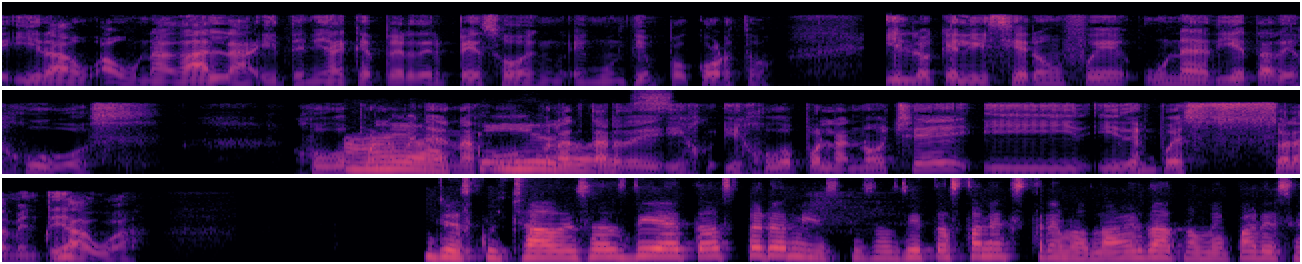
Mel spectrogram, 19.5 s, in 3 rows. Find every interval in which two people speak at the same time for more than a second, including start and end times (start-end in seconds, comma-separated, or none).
8.2-9.9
